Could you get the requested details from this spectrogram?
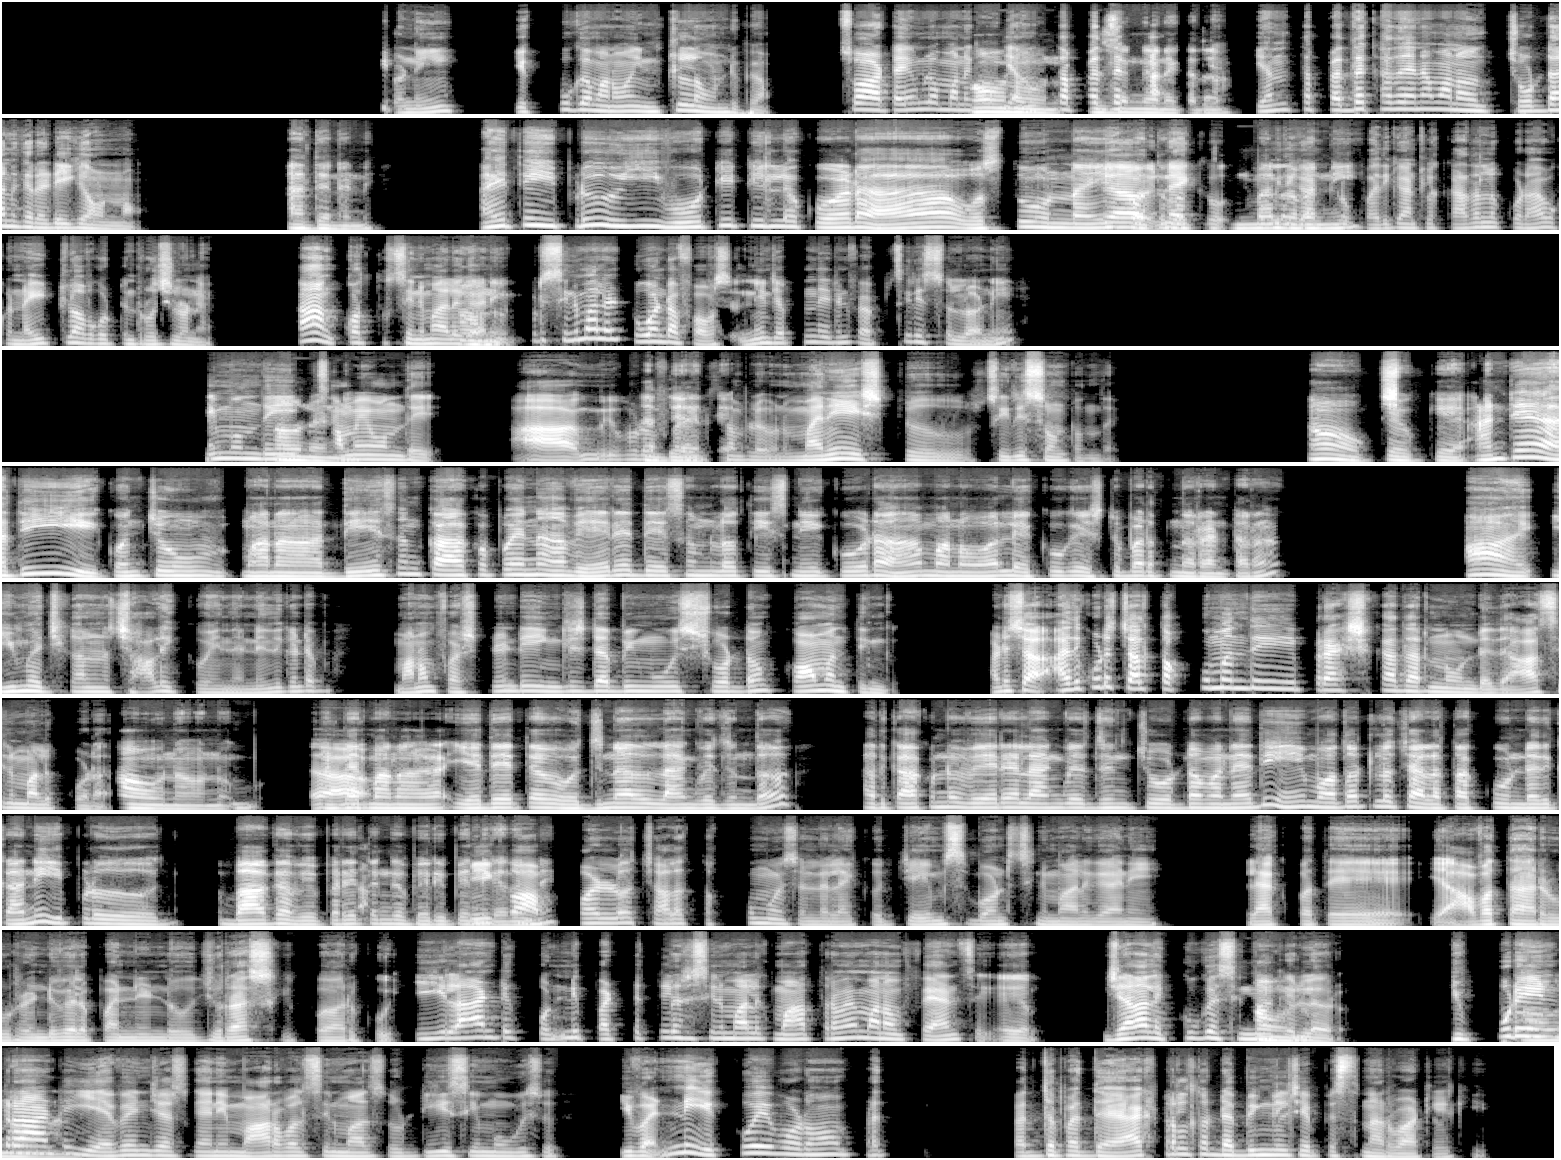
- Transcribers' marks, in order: in English: "సో"; in English: "రెడీగా"; in English: "నైట్‌లో"; in English: "టూ అండ్ హఫ్ అవర్స్"; in English: "వెబ్"; in English: "ఫర్"; other background noise; in English: "ఫస్ట్"; in English: "ఇంగ్లీష్ డబ్బింగ్ మూవీస్"; in English: "కామన్ థింగ్"; in English: "ఒరిజినల్"; in English: "లాంగ్వేజ్‌ని"; in English: "లైక్"; in English: "పర్టిక్యులర్"; in English: "ఫ్యాన్స్"; in English: "సినిమాస్"; in English: "మూవీస్"; in English: "యాక్టర్లతో"
- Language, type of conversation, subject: Telugu, podcast, సిరీస్‌లను వరుసగా ఎక్కువ ఎపిసోడ్‌లు చూడడం వల్ల కథనాలు ఎలా మారుతున్నాయని మీరు భావిస్తున్నారు?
